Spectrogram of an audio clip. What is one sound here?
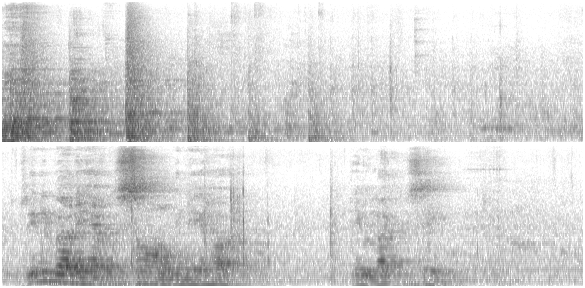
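A man preaches loudly through a microphone in an echoing hall.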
